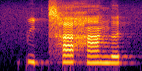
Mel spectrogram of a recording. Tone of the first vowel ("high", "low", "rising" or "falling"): high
